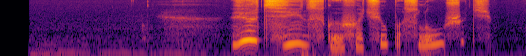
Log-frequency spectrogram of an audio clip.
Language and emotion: Russian, sad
